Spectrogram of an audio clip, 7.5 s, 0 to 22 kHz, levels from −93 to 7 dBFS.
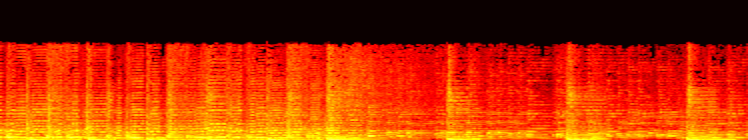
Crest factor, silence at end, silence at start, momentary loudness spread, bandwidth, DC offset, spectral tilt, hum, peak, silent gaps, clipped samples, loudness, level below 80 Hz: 16 dB; 0 s; 0 s; 10 LU; 15.5 kHz; under 0.1%; -4 dB/octave; none; -2 dBFS; none; under 0.1%; -17 LUFS; -26 dBFS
